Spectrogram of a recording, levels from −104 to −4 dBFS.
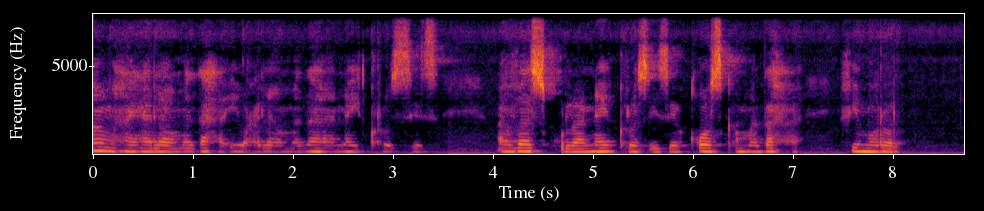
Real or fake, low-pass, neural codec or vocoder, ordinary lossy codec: fake; none; codec, 16 kHz, 4 kbps, FreqCodec, larger model; none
